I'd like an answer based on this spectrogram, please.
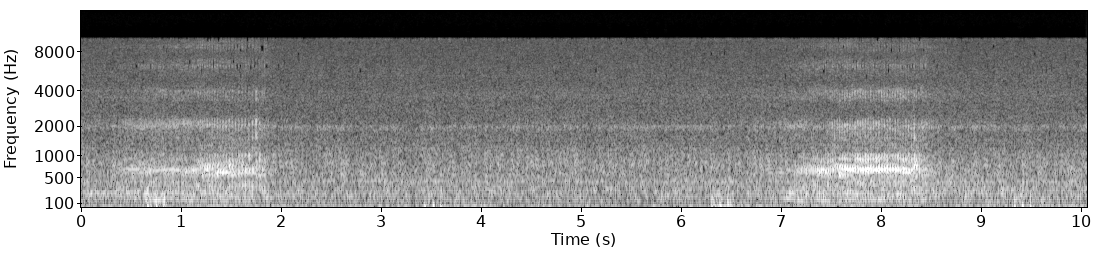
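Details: Sleeping pet dog Diego after a day at daycare gives two long, rough snores about six seconds apart, each a drawn-out buzzy inhale over a constant background hiss with small soft clicks between.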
